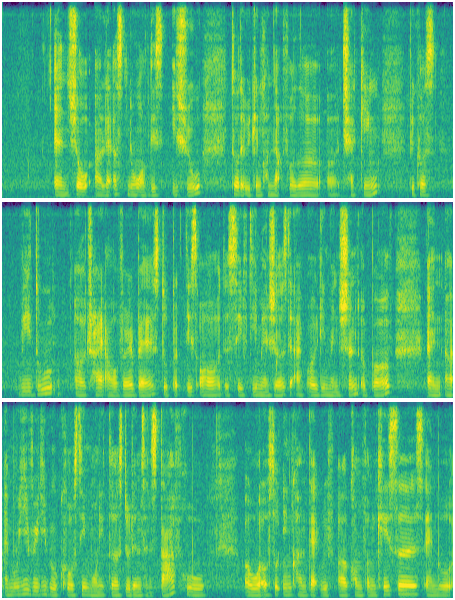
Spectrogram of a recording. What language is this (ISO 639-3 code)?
eng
